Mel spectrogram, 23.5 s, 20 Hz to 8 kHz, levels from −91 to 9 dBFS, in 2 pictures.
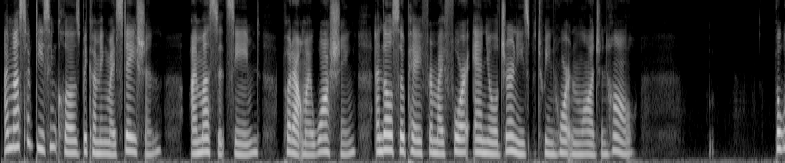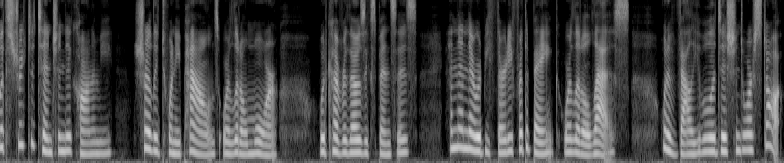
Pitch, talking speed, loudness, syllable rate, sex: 235 Hz, 165 wpm, -20 LUFS, 5.3 syllables/s, female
